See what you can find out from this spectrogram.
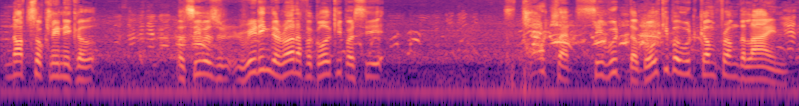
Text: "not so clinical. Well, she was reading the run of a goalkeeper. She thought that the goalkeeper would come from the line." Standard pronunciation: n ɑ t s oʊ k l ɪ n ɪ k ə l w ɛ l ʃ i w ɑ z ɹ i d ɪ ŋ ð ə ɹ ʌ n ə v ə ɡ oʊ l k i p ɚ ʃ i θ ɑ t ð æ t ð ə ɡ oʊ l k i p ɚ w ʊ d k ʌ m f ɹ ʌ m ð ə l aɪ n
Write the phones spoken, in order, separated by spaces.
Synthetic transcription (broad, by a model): n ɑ t s oʊ k l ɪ n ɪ k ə l w ɛ l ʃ i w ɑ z ɹ i d ɪ ŋ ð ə ɹ ʌ n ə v ə ɡ oʊ l k i p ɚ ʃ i t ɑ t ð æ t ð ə ɡ oʊ l k i p ɚ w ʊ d k ʌ m f ɹ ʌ m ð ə l aɪ n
